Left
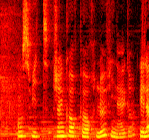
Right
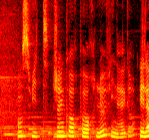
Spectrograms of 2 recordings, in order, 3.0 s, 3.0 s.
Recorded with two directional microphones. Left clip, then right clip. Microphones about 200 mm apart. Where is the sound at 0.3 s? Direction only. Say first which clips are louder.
Right 3 dB; 20° right (ahead or behind).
